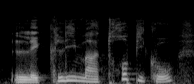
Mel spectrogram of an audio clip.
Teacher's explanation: even if we've got the plural form here, S, we don't pronounce the S, and then we don't pronounce the T either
